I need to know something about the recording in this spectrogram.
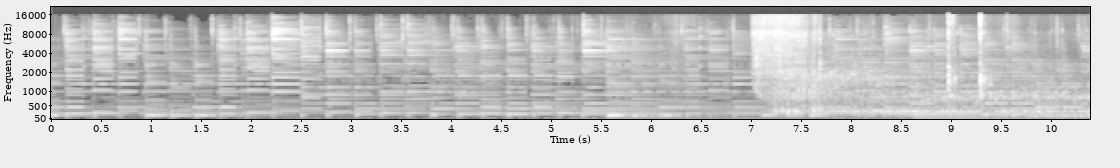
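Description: Acoustic guitar music throughout. About seven seconds in, a sudden loud hissing and bubbling starts as a hot casting flask is quenched in a bucket of water, breaking up the investment, with a couple of sharp crackles.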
